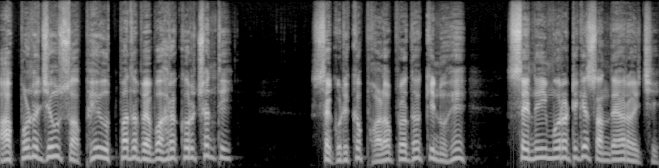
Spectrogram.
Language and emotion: Odia, fearful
